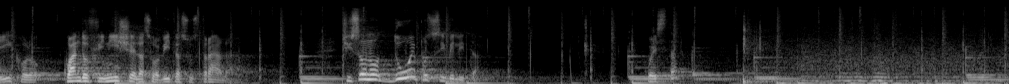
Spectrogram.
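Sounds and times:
insect buzzing: 0:07.4 - 0:10.0.

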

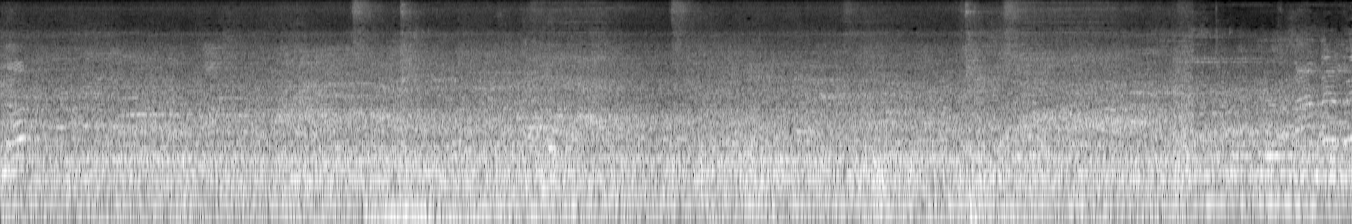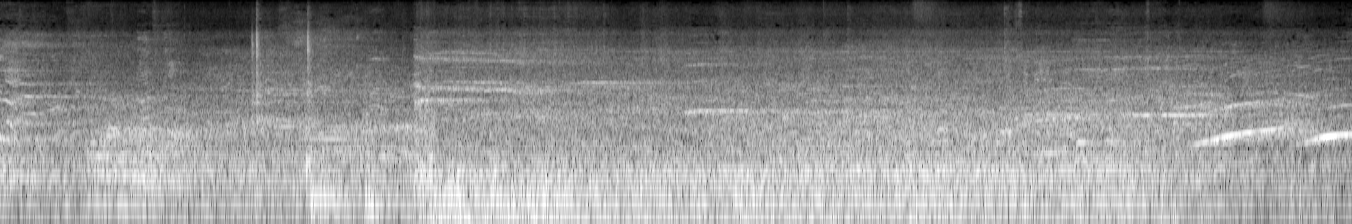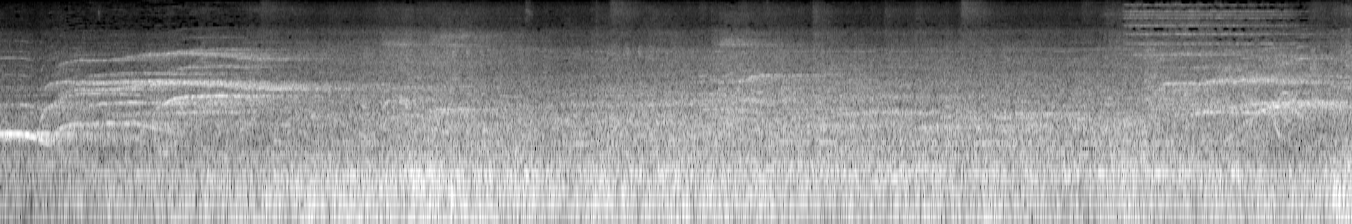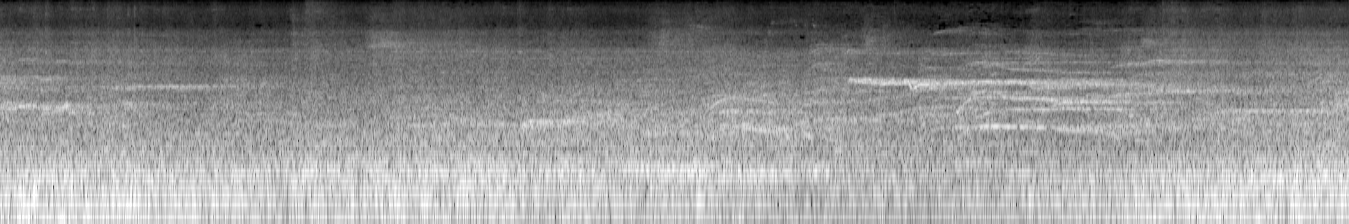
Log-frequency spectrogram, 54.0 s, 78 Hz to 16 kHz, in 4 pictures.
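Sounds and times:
roller coaster rumbling on steel track: 0:00.0 - 0:54.0
high squeals: 0:38.1 - 0:43.4, 0:48.7 - 0:54.0.

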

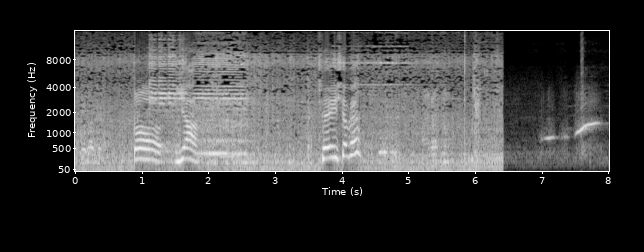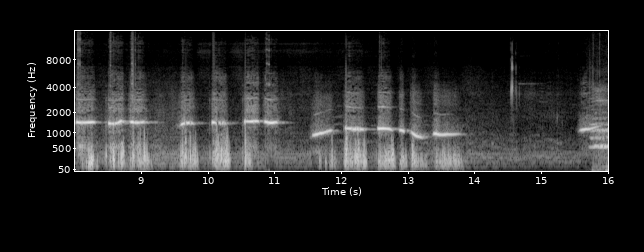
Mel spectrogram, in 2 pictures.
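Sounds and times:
whistled melody: 0:07.0 - 0:13.9, 0:15.6 - 0:16.0.

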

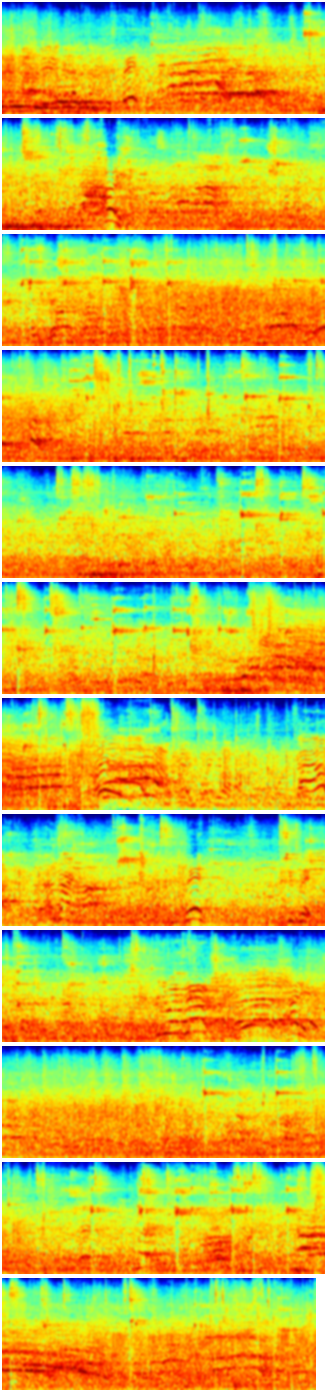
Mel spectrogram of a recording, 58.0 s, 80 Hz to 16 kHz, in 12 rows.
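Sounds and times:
voices and shouts echoing: 0:00.0 - 0:04.5, 0:41.0 - 0:44.3
shoes thudding and squeaking: 0:15.6 - 0:22.2, 0:22.9 - 0:28.0, 0:38.0 - 0:40.9.

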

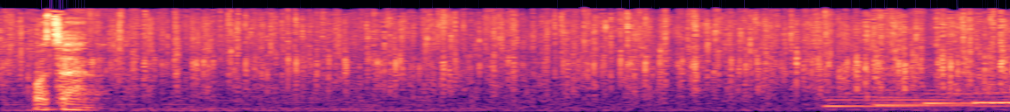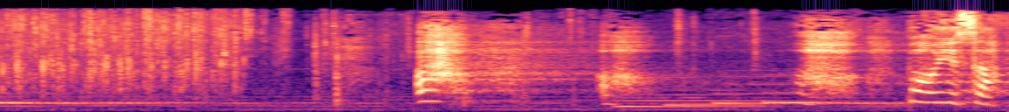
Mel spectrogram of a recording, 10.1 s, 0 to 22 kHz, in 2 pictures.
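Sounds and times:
faint applause: 0:00.0 - 0:06.5
drama score music: 0:00.0 - 0:10.0.

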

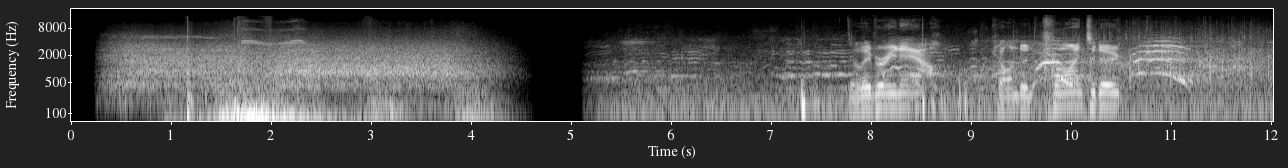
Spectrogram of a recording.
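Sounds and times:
deep boom: 0:01.2 - 0:03.3.

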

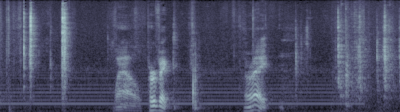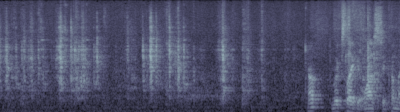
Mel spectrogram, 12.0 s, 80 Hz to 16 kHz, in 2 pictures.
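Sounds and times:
steady hum: 0:00.0 - 0:12.0
metal parts clicking and clattering: 0:05.0 - 0:10.0.

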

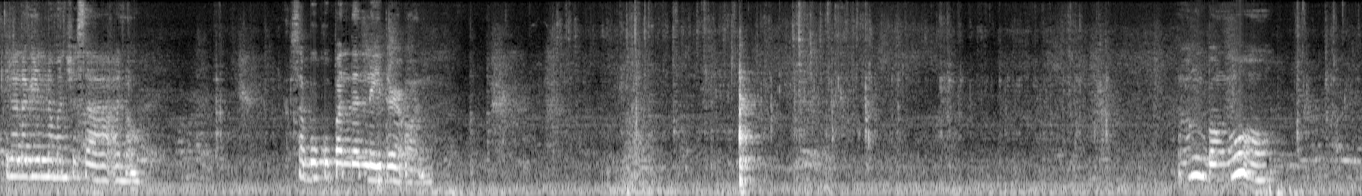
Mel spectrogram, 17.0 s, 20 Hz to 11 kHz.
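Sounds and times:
liquid trickling into a pan: 0:06.2 - 0:14.5, 0:16.0 - 0:17.0.

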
